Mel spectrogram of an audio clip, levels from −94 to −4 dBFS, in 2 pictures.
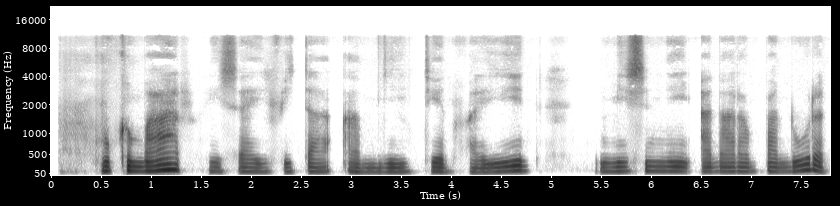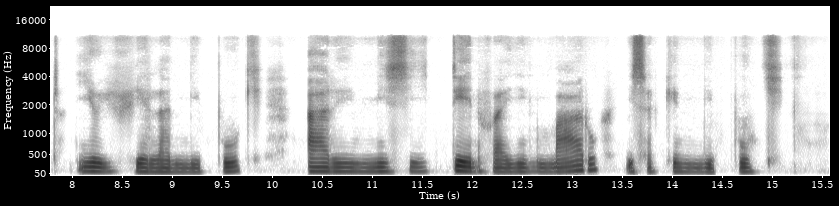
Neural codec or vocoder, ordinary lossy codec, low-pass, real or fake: codec, 24 kHz, 1.2 kbps, DualCodec; MP3, 64 kbps; 10.8 kHz; fake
